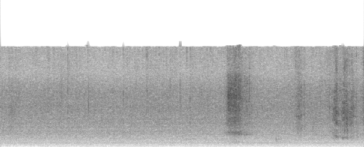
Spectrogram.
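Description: Onions, peppers and garlic sizzling steadily in oil in a hot stainless-steel pan, with a brief louder hiss about three seconds in as torn curry leaves (carapuli) hit the oil.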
